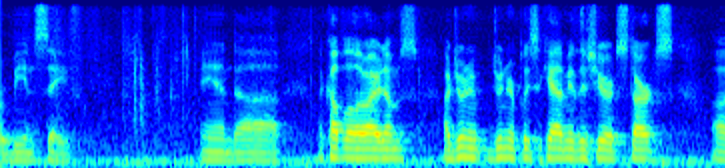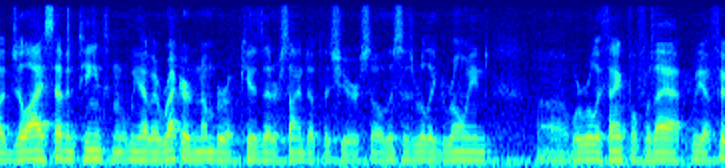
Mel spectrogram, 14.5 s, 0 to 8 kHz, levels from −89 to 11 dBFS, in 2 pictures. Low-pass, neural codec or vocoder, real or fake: 7.2 kHz; codec, 16 kHz in and 24 kHz out, 1 kbps, XY-Tokenizer; fake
